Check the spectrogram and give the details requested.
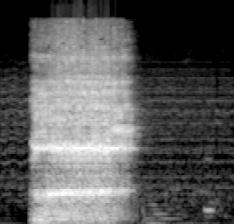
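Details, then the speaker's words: Female streamer burping: one long, loud, tonal belch of about a second, then quiet room sound; ordinary burping. "oh my gosh that was a good that was a nice burp nice bird"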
